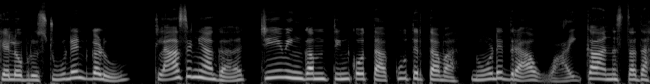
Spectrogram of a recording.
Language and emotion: Kannada, disgusted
